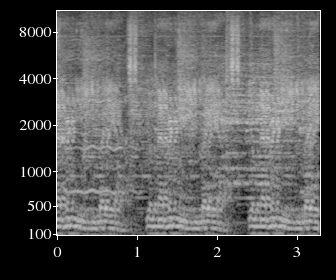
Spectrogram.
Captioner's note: echoing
